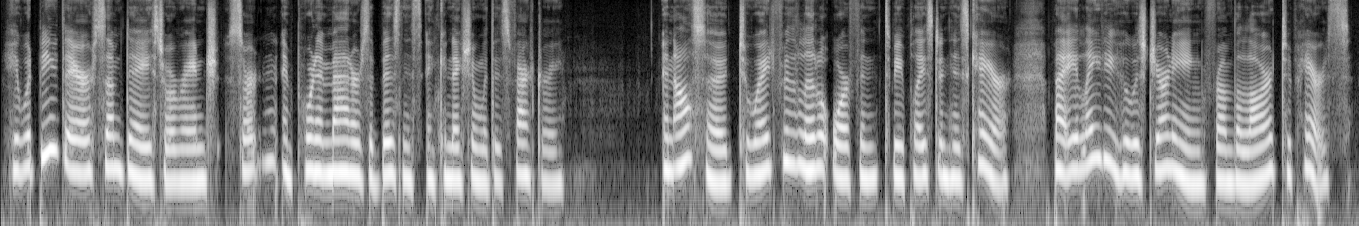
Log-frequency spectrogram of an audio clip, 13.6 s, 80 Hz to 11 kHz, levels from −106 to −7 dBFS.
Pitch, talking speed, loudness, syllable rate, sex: 250 Hz, 185 wpm, -16 LUFS, 5.3 syllables/s, female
